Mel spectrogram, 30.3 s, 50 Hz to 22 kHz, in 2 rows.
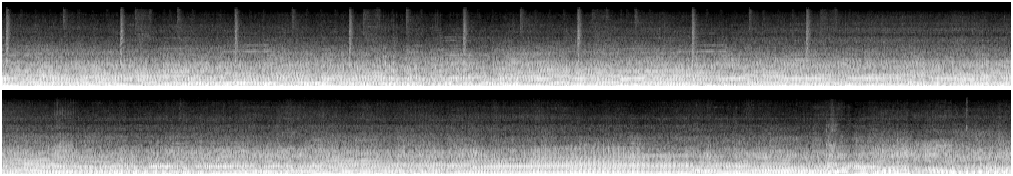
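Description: The air-cooled V-twin of a 1994 Harley-Davidson Sportster 1200 with an aftermarket exhaust pipe, running while the bike is ridden. Its engine speed rises and falls several times in the second half, and it drops briefly near the end.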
